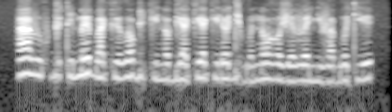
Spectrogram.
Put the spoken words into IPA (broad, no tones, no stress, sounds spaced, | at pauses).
a v e xʷ ɡʲ ɔ t i m ɛ b a kʲ ɔ ð ɔ ɡ i kʲ ɛ n ɔ ɡʲ a kʲ a kʲ ɛ ɾ œ dʲ a ɡʷ ɛ n ɔ ɣ ɔ ʒ ɛ v ɛ nʲ e v a ɡʷ e tʲ e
